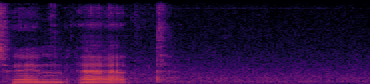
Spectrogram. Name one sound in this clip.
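A small metal part taps lightly on a scale.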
